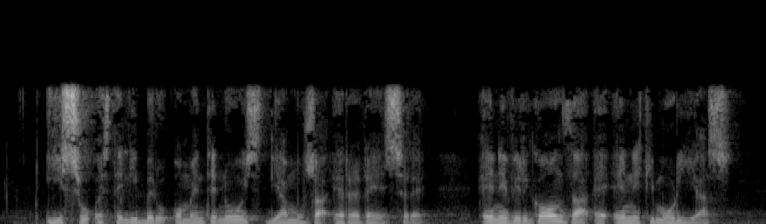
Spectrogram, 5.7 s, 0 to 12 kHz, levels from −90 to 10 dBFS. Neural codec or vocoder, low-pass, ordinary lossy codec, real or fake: none; 7.2 kHz; MP3, 64 kbps; real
